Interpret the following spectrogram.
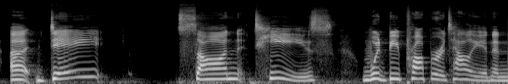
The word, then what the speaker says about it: DeSantis: He's the chair of Italian studies at Seton Hall University, who was actually shocked at the use of Dee-Santis. Deh-Santis would be proper Italian, and no one's gonna say that.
